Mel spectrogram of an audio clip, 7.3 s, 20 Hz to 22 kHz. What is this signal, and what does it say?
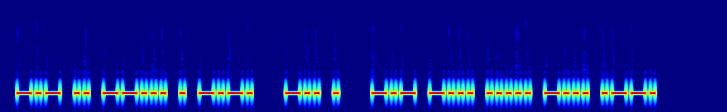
Morse code, heard as a keyed tone, about 25 wpm, 700 Hz. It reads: KI7EC DE KB5BP
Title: USA Callsign DE Callsign - 5 Characters - 25wpm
